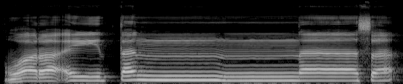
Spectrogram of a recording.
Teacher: وَرَأَيْتَ، یہاں پہ نون کے اندر غنہ ہو رہا ہے، یعنی نون کی آواز کو ناک میں ظاہر کریں گے اور اس میں گونج ہوگی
